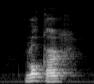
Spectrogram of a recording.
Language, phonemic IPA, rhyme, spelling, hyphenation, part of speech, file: Dutch, /ˈlɔ.kər/, -ɔkər, locker, loc‧ker, noun, Nl-locker.ogg
- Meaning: a locker (lockable storage compartment)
